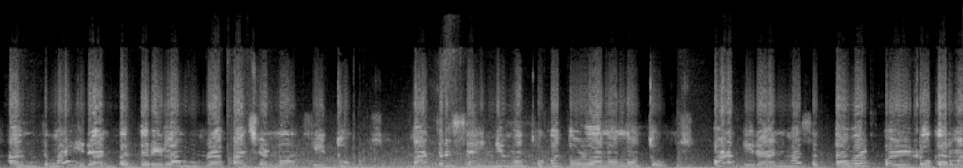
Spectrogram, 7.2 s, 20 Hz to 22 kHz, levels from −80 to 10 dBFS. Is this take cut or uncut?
uncut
